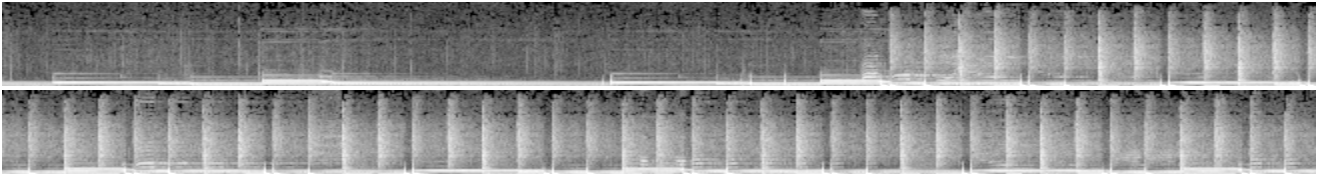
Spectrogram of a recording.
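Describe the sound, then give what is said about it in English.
A music track plays: sustained synth chords open softly, then a punchy drum beat drops in around the middle and drives steadily and loudly to the end, with no voices. “Yeah, yeah, let's hear some music.”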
